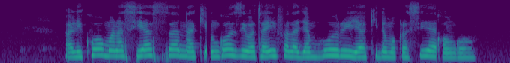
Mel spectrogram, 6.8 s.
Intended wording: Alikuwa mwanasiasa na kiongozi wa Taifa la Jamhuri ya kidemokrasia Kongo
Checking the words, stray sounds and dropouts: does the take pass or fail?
fail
